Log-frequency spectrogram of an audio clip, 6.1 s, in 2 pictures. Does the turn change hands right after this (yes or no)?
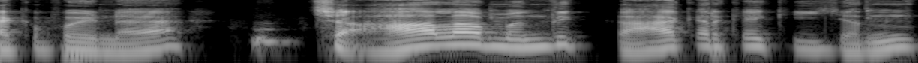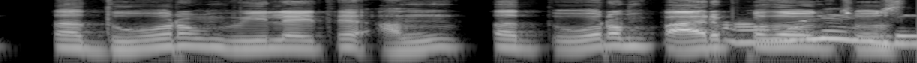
yes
